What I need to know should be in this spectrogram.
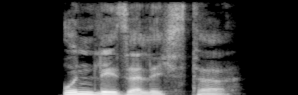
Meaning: inflection of unleserlich: 1. strong/mixed nominative/accusative feminine singular superlative degree 2. strong nominative/accusative plural superlative degree
- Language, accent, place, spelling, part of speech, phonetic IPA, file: German, Germany, Berlin, unleserlichste, adjective, [ˈʊnˌleːzɐlɪçstə], De-unleserlichste.ogg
